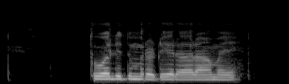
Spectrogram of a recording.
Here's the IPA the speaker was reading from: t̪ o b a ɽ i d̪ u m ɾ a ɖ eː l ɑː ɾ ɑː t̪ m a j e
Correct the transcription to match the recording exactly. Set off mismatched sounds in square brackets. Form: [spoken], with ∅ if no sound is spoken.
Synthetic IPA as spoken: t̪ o [w] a [l] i d̪ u m ɾ a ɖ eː [ɾ] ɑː ɾ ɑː [∅] m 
